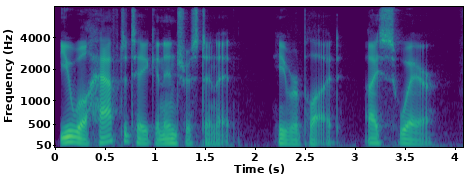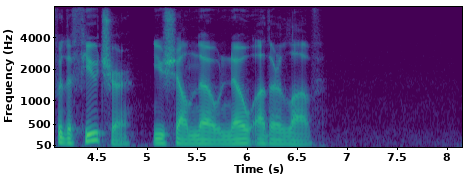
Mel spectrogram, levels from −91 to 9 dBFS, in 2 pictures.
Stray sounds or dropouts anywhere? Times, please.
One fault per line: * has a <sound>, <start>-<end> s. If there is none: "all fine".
all fine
